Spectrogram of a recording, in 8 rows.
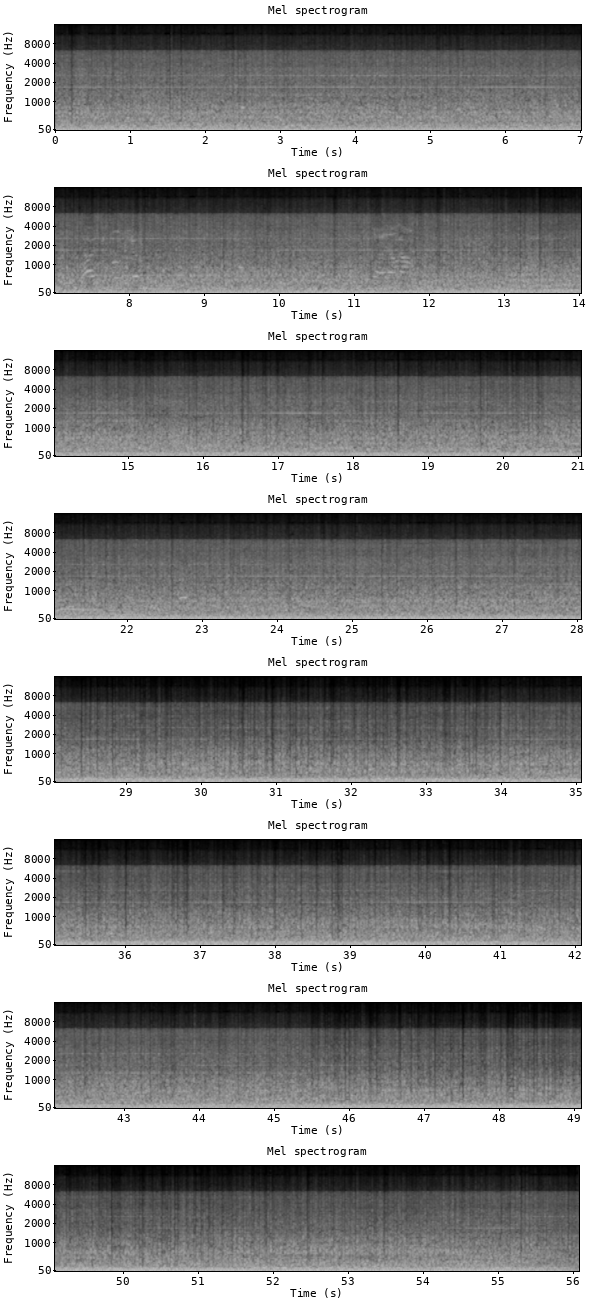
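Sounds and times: helicopter engine and rotor drone: 0.0s - 56.0s
faint high whine: 2.0s - 25.0s.

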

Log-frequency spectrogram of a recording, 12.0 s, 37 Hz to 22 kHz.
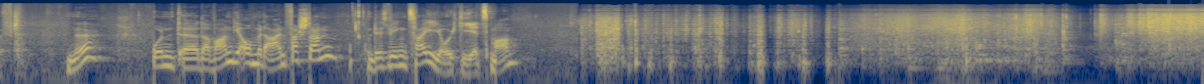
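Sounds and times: cardboard box flaps scraping: 5.8s - 12.0s
tissue paper crinkling: 5.8s - 12.0s.

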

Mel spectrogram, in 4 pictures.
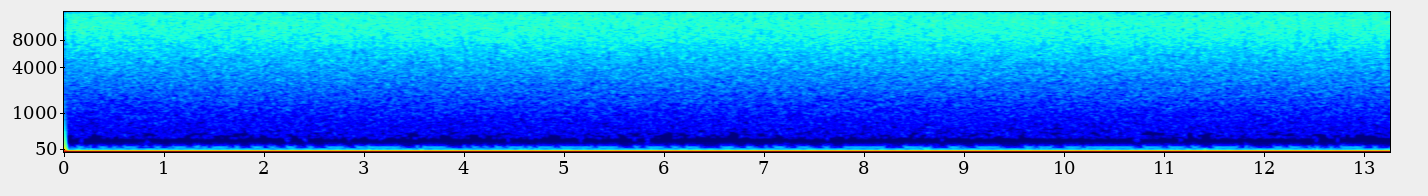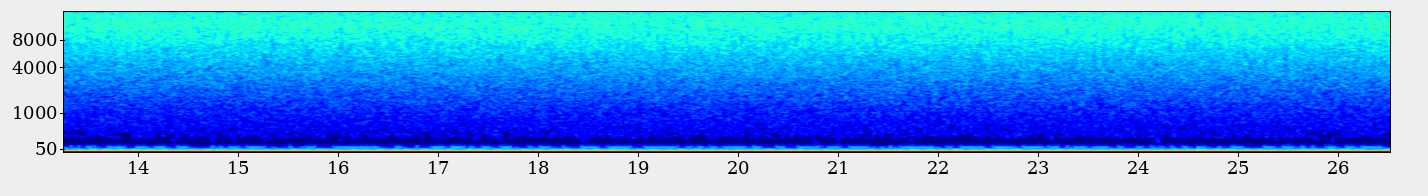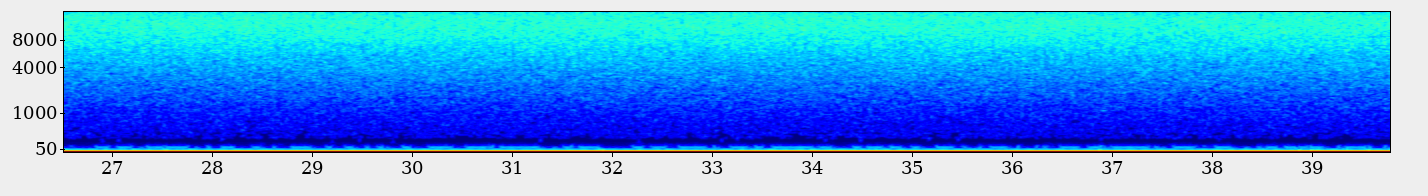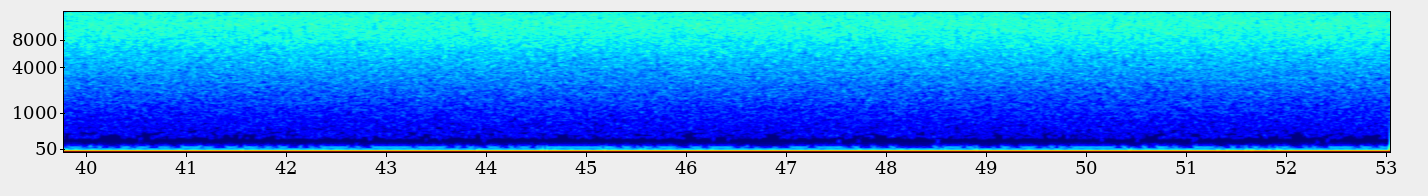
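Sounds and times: static hiss: 0.0s - 53.0s.

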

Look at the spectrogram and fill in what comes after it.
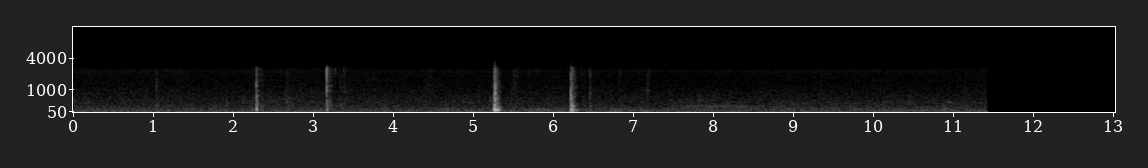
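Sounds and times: paddle striking plastic ball: 6.2s - 6.5s.

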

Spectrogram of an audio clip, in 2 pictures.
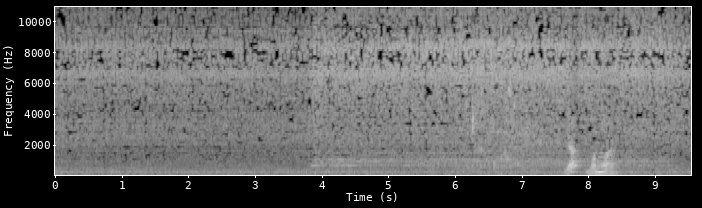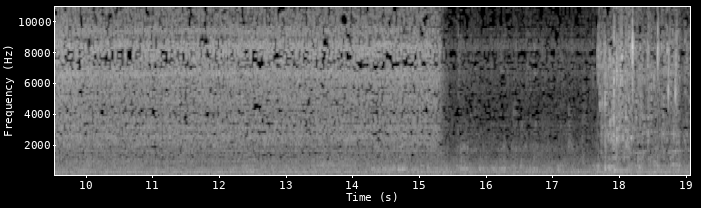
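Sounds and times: water pouring into pot: 3.8s - 10.3s, 12.9s - 19.0s.

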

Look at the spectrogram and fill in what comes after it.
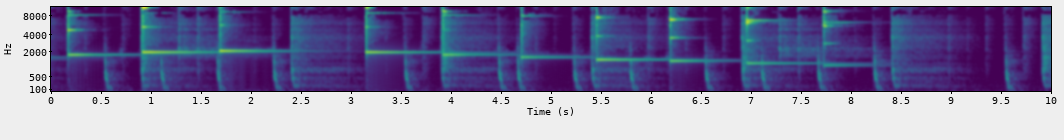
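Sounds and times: toy xylophone notes: 0.0s - 8.6s.

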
